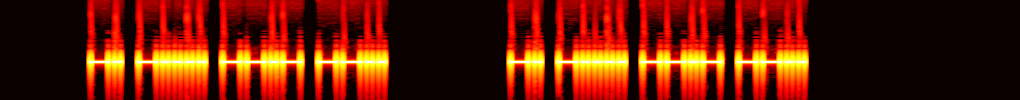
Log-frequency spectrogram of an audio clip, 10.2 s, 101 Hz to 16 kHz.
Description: Morse code, heard as a keyed tone, about 21 wpm, 700 Hz. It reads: N6QZ N6QZ
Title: USA Call Signs - 4 Characters - Repeated 2x - 20wpm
